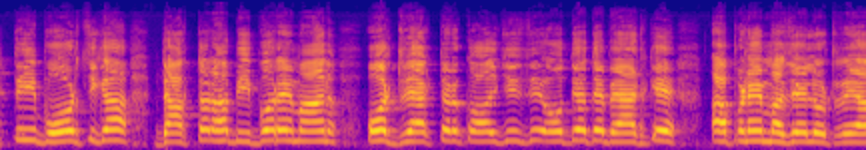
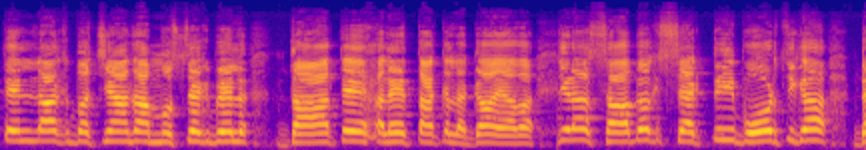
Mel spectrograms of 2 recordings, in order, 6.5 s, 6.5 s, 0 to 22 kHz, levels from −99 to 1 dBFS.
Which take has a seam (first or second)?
second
